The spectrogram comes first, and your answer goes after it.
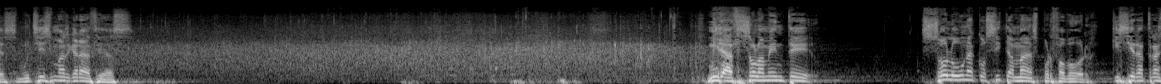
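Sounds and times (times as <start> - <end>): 
speech: 0.0 - 1.5, 7.1 - 8.2, 9.2 - 11.5
crowd applauding: 0.0 - 7.6.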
